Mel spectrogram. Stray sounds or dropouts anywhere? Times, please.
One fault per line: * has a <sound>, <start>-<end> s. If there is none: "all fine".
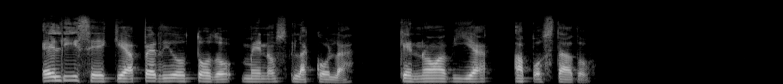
all fine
